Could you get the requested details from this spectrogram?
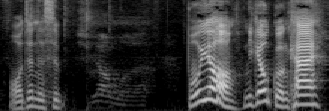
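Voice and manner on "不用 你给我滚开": shooing away. Real, not acted.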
